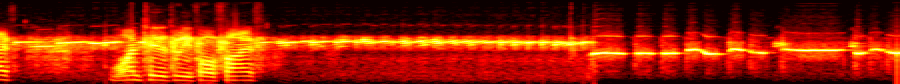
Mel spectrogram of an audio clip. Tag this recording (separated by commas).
Whistling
